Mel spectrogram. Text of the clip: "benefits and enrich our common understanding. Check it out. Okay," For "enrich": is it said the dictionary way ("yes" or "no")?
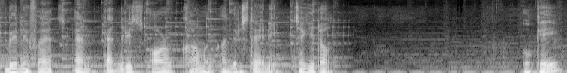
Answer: no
